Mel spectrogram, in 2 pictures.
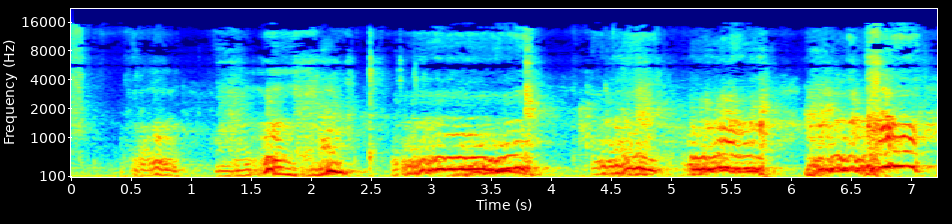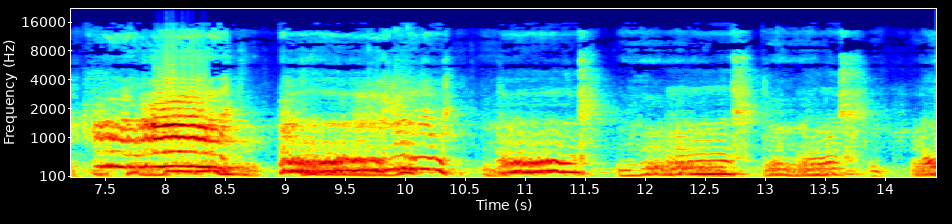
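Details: Miniature Schnauzer brothers, puppies in Aroostook County, Maine, tussling over two toys on November 27, 2021; a long run of rough, rumbling growls rises and falls in waves, some tense and whining, roughly every second.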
